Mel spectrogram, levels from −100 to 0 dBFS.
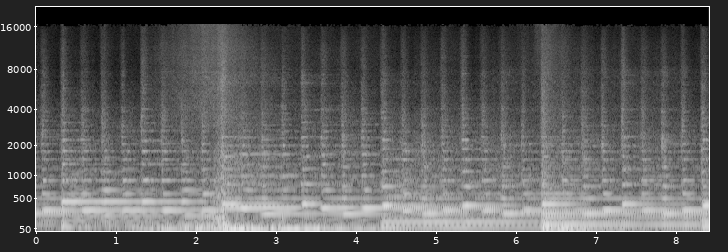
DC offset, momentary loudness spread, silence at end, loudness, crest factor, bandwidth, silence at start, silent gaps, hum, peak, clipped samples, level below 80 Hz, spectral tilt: under 0.1%; 4 LU; 0 s; -21 LUFS; 16 dB; 17 kHz; 0 s; none; none; -4 dBFS; under 0.1%; -26 dBFS; -7 dB/octave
